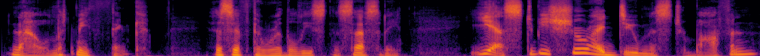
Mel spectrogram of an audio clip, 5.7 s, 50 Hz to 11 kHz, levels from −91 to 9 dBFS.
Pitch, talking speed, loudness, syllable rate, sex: 130 Hz, 200 wpm, -23 LUFS, 3.5 syllables/s, male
